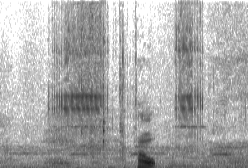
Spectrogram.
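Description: Spinning fishing reel giving off a fine, rapid, high clicking in two short spells, about half a second in and again near the end.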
